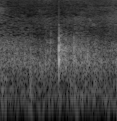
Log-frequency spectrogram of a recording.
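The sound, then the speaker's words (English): A single sharp crack of gunfire in Khartoum, Sudan, during a war, stands out against a steady rumbling background of outdoor noise. No one speaks. “And the constant crackle of gunfire.”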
